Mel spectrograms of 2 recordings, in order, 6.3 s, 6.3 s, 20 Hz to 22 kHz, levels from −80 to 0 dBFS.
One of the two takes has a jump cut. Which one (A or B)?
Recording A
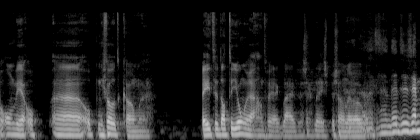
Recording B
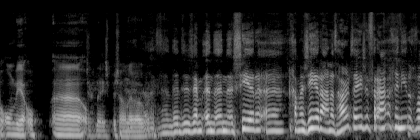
B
